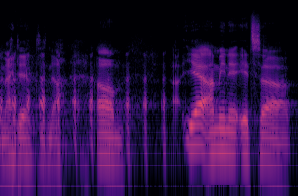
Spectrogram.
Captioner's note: laughs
